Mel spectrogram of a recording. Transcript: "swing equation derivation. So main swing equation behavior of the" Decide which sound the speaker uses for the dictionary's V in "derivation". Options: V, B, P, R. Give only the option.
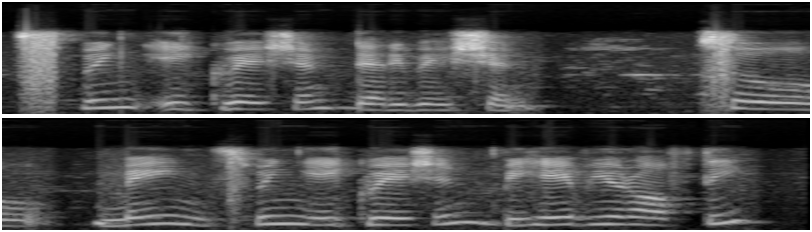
V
